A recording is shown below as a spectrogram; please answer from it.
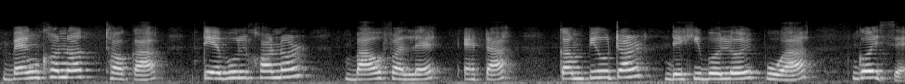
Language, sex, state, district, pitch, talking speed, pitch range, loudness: Assamese, female, Assam, Sonitpur, 275 Hz, 75 wpm, 245-310 Hz, -13 LUFS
